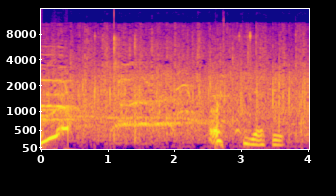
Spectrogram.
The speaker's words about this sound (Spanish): Un aplauso porque era la más difícil.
